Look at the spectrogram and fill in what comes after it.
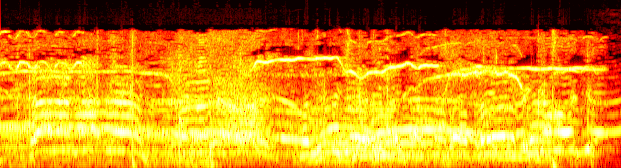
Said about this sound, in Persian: اینجا مریوان و فریاد شعار مشهور اعتراضات سراسری. زن زندگی آزادی که حالا روز و شب در خیابانهای ایران تنین انداز می شود.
